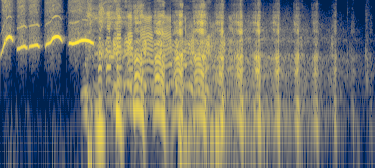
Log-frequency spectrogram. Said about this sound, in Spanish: Todos en la familia tenemos un silbido que nos identifica al cómo llamarle a un hijo o una hija. O cuando ya estás hartos de todos.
